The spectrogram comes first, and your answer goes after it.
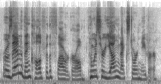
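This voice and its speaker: Woman, narrator, scripted storytelling, radio play, fairly high pitch. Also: lively intonation, quick pace, slight background noise.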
